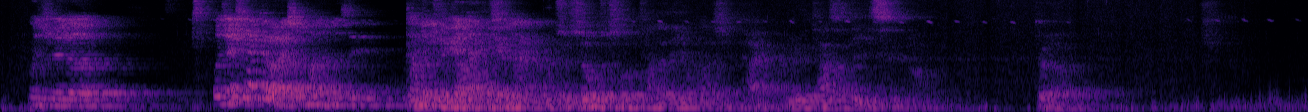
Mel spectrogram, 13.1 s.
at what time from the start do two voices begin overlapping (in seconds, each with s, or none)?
4.1 s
